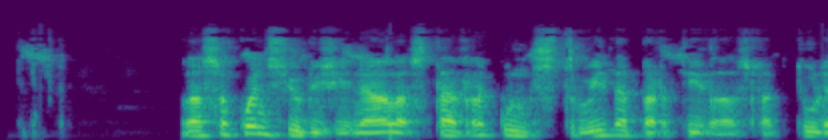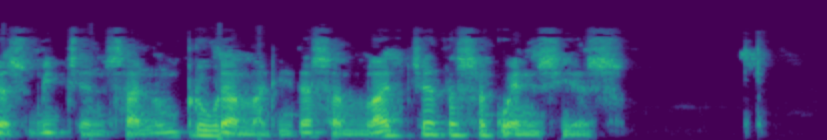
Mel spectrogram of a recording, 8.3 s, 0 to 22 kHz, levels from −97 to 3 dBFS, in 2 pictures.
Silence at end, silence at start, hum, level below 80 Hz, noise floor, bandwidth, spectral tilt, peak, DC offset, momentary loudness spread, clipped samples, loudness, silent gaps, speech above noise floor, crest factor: 0.35 s; 0.1 s; none; -60 dBFS; -84 dBFS; 9.8 kHz; -5 dB/octave; -2 dBFS; under 0.1%; 12 LU; under 0.1%; -22 LUFS; none; 62 dB; 20 dB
